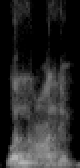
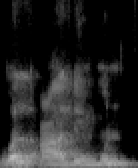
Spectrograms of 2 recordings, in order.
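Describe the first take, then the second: First: The word ends on 'm' without a vowel. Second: The word ends with the sound 'un'. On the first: The speaker calls it right. "वक्फ कर देंगे तो क्या पढ़ेंगे" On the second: The speaker calls it wrong. "आलिमुन तो नहीं कहेंगे"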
